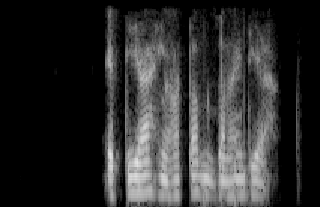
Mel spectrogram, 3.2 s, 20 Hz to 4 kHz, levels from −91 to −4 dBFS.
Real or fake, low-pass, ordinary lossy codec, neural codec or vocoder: fake; 3.6 kHz; MP3, 32 kbps; codec, 24 kHz, 6 kbps, HILCodec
